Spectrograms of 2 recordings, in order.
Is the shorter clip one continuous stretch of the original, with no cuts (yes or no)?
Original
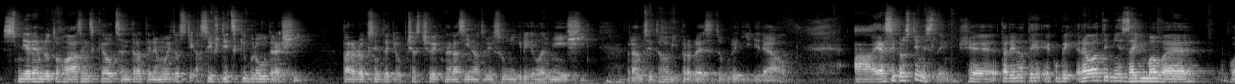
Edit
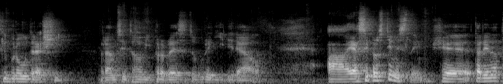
no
